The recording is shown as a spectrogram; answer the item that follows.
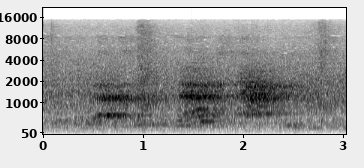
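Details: Dogs in a lot, recorded 11/09/18. Three drawn-out, tonal barks spaced about every three-quarters of a second, loud and slightly whining, with fainter barking in the background.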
